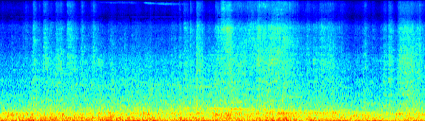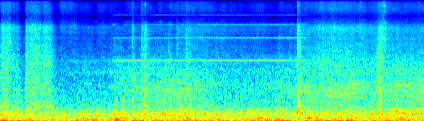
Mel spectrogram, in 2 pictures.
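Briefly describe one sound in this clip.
A tram rumbles steadily along its rails from inside.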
